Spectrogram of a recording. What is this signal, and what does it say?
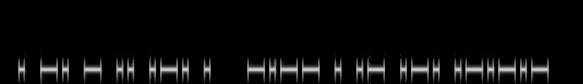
Morse code, heard as a keyed tone, about 22 wpm, 700 Hz. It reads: ENTIRE YEAR.
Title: Sentences from Top 1000 Words - Review Part 5 - 22wpm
